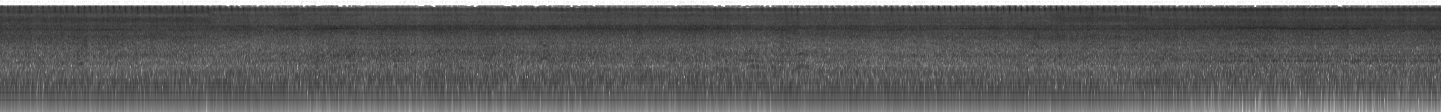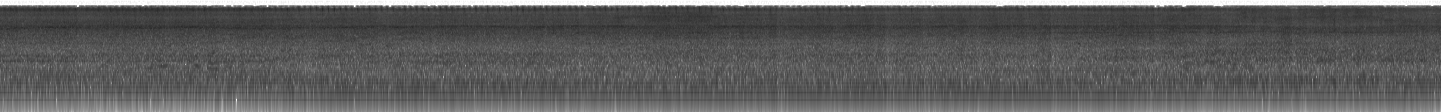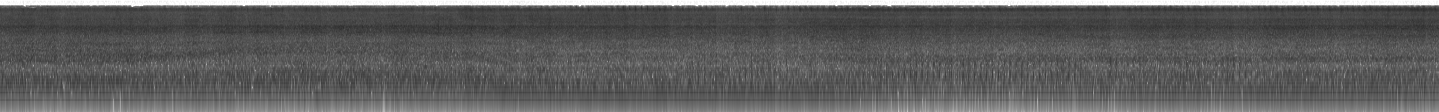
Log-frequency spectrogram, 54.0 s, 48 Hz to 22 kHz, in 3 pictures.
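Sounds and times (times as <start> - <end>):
helicopter engine and rotor drone: 0.0 - 54.0.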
